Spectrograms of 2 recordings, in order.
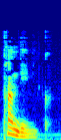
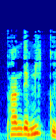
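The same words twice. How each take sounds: First: The stress is on the first syllable pan. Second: The stress is on the third syllable mi. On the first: The speaker calls it right. "パーに来てるじゃないですか" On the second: The speaker calls it wrong. "ミーに入れようとしたら"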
